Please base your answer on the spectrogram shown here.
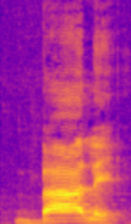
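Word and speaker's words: ballet: okay now ಲೆಟ್ಸ್ ಸಿ ಬ್ಯಾಲೆ ಇಲ್ಲಿ ಟಿ is silent T ನ silent ಮಾಡಬೇಕು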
